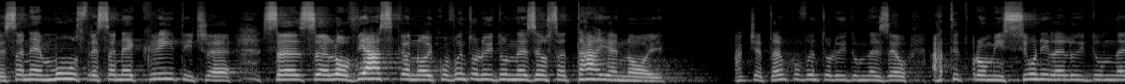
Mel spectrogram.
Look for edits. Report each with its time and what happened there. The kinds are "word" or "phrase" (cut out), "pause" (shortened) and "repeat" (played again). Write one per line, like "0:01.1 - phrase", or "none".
none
